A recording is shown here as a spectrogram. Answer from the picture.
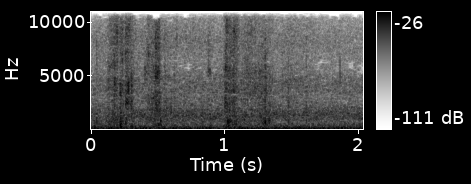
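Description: Faint outdoor background hiss with a few soft ticks and rustles.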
